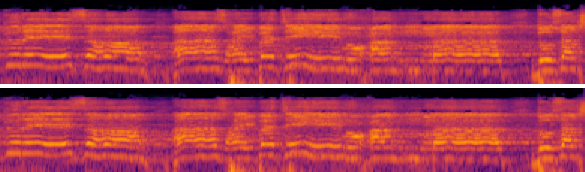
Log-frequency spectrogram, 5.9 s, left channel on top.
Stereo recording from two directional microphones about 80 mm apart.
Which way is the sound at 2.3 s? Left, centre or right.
Left.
